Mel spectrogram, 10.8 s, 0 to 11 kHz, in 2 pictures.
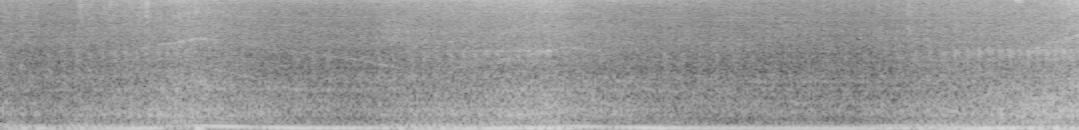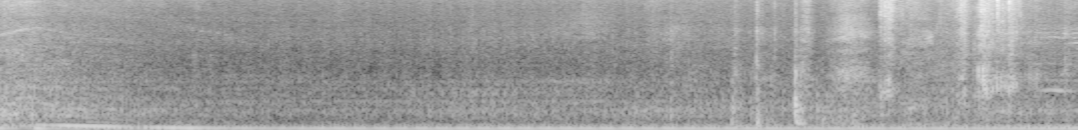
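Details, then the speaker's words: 2006 Ford Focus ST225, first start in over a year: uneven lumpy engine note with revs surging and sagging; running rough, owner says it sounds like a water pump, head to come off for investigation; cause unconfirmed. "it is not running happy at all sounds like a bloody water pump"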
